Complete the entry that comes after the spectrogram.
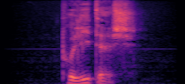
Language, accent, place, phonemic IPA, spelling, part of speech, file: German, Germany, Berlin, /poˈliːtɪʃ/, politisch, adjective, De-politisch.ogg
- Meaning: political (concerning or related to politics)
